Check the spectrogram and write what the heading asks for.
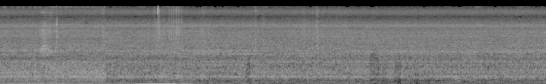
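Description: Steady engine and road noise inside a moving car's cabin, with a constant hum running through it. A louder low rumble swells briefly about two seconds in.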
